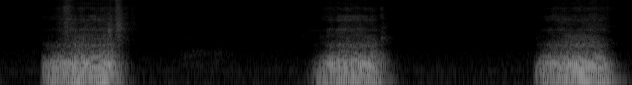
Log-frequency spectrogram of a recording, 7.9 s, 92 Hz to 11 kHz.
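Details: Three loud, rough snores in about eight seconds, about 20 a minute, with quiet pauses between them; ordinary snoring.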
